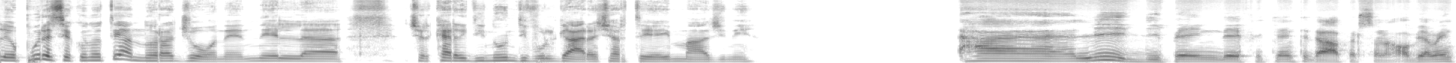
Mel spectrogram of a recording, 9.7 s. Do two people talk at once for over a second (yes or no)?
no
